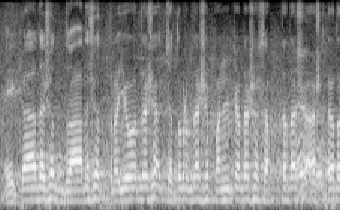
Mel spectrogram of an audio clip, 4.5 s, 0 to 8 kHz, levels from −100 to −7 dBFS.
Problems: constant background noise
